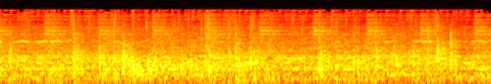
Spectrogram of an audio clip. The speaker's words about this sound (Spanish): ve a varios agentes subir las escaleras, todos huyen hacia arriba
